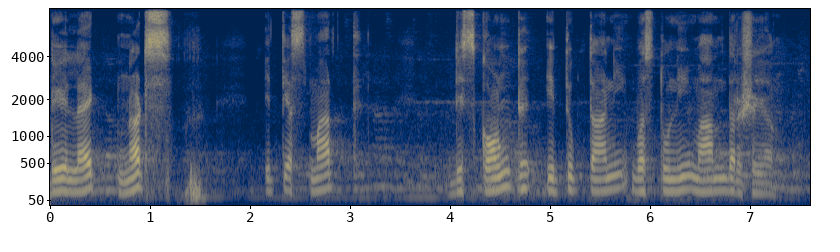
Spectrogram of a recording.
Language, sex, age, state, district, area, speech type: Sanskrit, male, 18-30, Uttar Pradesh, Lucknow, urban, read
